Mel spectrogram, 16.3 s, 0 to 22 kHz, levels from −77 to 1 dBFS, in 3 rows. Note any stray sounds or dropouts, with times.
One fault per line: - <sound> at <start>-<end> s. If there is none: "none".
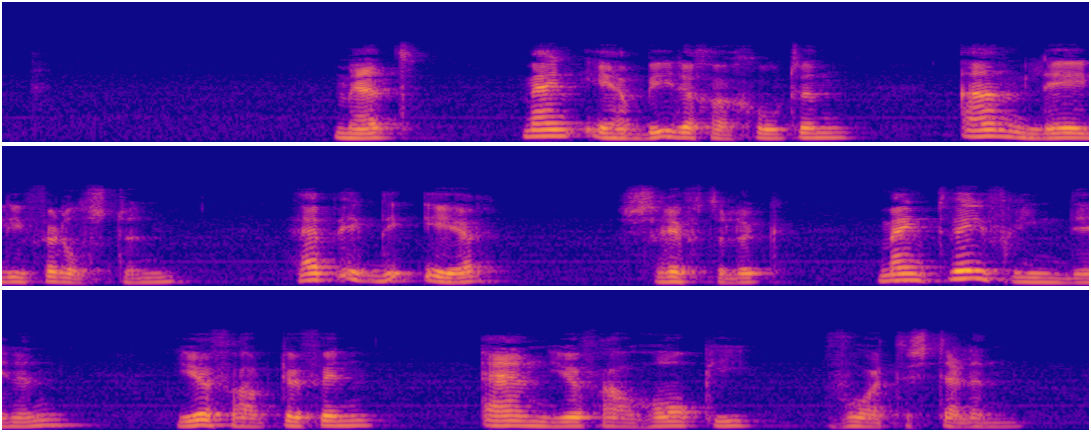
none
